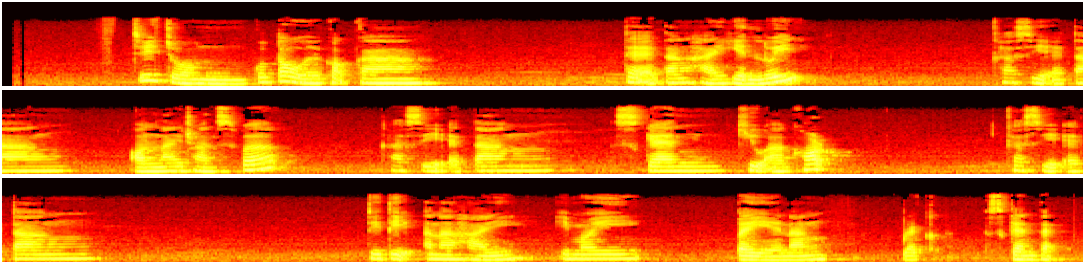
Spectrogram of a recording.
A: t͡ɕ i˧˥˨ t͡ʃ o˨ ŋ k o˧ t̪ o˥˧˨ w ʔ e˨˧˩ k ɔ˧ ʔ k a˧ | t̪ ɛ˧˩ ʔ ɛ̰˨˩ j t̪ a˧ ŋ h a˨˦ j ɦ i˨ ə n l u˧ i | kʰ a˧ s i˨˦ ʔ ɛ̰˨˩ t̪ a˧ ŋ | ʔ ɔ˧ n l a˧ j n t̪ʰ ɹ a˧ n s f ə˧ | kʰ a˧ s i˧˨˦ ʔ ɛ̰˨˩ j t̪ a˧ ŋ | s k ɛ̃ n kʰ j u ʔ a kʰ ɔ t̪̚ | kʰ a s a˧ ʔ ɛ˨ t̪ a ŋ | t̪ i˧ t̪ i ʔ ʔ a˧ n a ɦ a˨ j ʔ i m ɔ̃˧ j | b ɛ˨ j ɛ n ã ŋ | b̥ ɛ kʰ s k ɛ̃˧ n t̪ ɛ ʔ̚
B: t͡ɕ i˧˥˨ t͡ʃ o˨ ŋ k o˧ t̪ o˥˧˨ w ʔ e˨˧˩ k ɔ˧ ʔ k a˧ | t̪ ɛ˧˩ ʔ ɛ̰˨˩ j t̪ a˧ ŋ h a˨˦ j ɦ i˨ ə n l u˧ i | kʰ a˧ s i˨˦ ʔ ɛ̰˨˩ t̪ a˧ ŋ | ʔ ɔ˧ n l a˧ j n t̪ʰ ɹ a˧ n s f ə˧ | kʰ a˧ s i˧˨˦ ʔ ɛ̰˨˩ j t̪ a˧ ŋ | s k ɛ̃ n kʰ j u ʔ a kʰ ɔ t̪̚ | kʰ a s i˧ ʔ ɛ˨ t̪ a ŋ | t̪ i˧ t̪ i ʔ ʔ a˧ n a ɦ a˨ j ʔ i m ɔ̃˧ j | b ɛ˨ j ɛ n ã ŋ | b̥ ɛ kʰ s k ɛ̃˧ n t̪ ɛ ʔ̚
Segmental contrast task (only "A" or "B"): B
